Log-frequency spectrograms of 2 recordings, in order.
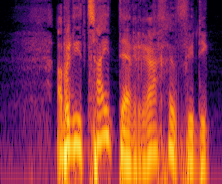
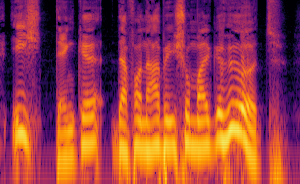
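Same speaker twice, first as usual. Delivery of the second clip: higher, louder forgetful repeat; king repeating; 8 semitones higher, 6 dB louder than usual. A narrator's reading. Poisoned king repeating his sentence, higher and louder. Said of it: "wiederholte der vergiftete König wieder".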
